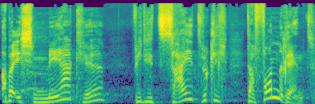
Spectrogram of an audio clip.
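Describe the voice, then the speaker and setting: A man with very wide pitch swings. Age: 20s. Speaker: preacher. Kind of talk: sermon. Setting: church.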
